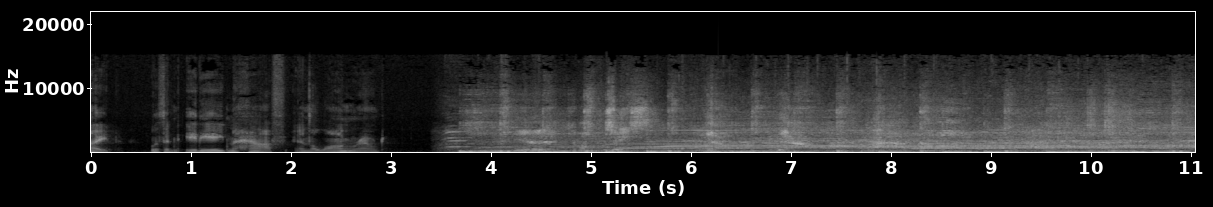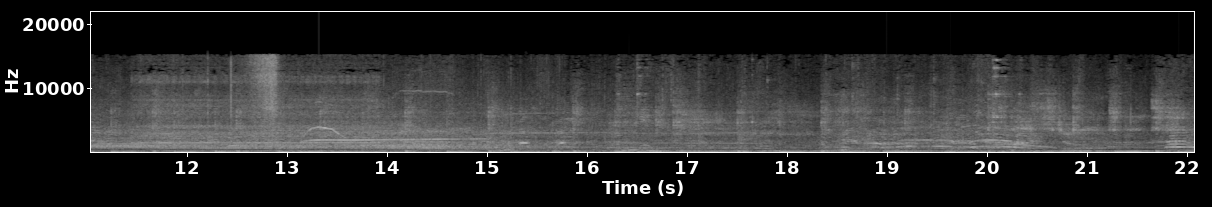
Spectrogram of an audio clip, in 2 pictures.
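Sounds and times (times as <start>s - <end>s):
crowd cheering and whooping: 3.5s - 22.0s
music with heavy beat: 3.7s - 22.0s.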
